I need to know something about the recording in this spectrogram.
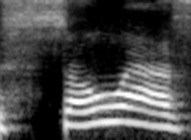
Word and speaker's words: psoas: as I mentioned earlier the soaz muscle so you can Google this later if you want it's spelled with a p so p s o a s your soaz muscle is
